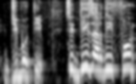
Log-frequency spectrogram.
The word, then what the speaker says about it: Djibouti: the djibouti or see djibouti it is written like this it starts with d but it is pronounced as the g right djibouti see these are the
